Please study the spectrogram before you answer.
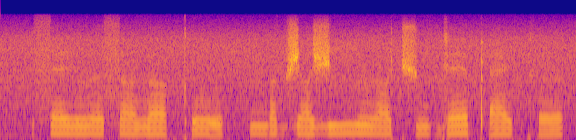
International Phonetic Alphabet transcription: sɛɪ̯ɹəsʌðʌ kʼʊ | ŋʌdʒʌʒi ɹʌt͡ʃuɡɛ pʼæɪ̯kʰə

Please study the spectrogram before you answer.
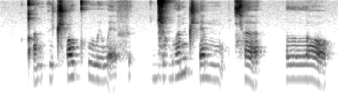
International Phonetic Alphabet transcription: qʼɐnkɨt͡ʃʼɔ kʷʰɘwɨwɛ̰f | ɖ͡ʐiɡʷan t͡ʃʼɛmːɔ̰pt͡ɕʰɐ | lːɔ

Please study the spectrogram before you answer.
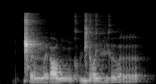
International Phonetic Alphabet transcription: ǁəmə ɾɒwŋɡɔɡjɔ vʲor

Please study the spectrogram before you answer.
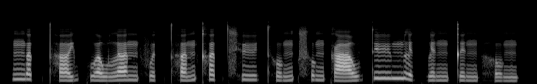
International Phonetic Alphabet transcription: ŋɐ˥t̚t̪ʰɐ˨˥j kʷɐ˨wlɐ˧n fɵ˨t̚t̪ʰɐ˨˥nkʰɐ˧t̚ t͡sʰyː˧t̪ʰʊ˨˥ŋt͡sʰʊ˧ŋkaː˨˥w t̪yː˥mlɪ˨k̚lɪ˨ŋ t̪ɪ˨ŋ hʊ˨ŋ

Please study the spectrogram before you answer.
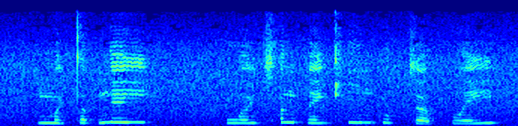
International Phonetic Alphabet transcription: mɵ˨˩ɥt̪ɐ˨t̚ŋe˥j | wɵ˨˥ɥt͡sʰɐ˥ŋfe˨˧j kʰiː˥mpuː˧t̚t͡sœː˨˩ kʷe˨˥j

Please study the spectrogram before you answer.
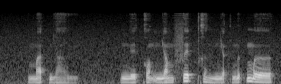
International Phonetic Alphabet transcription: ma˨˩t̚ɲa̤˨˩w | ŋe˨˦ kɔ̰˧˨nɲa˨˦m fe˦˥t̚kə̤˨˩nɲa˨˩k̚nə˦˥t̚ məː˧

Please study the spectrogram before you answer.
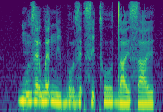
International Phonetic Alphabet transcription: ɡũ˦˨zɛ̰˦˨wɛ̰˦˨ ni˨bo̰˦˨ʊ̯zɪ˦ʔ sʰḭ˦˨tʰo˦ʊ̯ da˨ɪ̯sʰa˨ɪ̯

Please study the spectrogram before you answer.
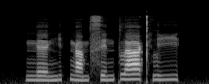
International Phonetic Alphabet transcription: ŋɛː˧ŋi˦˥t̚ŋa˦˥m se˦˥nplaː˥˩kʰliː˦˥t̚

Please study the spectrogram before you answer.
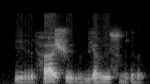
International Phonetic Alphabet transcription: irha ʃybə̤bʲavy sṳɗə̤

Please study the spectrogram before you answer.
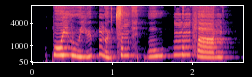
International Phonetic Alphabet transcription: pɔː˥jluː˧jyː˥p̚n̪ɵ˨˥ɥ t͡sɐ˥ŋhɪ˧k̚wo˥w | ŋɐ˥ŋfaː˧ŋ

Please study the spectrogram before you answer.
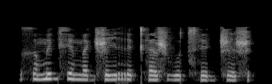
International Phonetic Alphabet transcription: xəmɪɡxe mɛɡʂirɪ kʰɛʂvu t͡sʰɪɡʈ͡ʂiʂ

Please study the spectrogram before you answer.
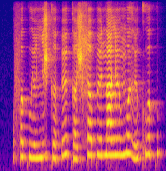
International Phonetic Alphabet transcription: fɐ˩˥kʷ jø˩ɲə˩˥ʒkə˩ ʔø˧˥˧kɐ˩ʒ ɬɐ˥pø˥ na˥lø˥ ŋʷɐ˥ɣø˩˥kʷʼʌ˥kʷ

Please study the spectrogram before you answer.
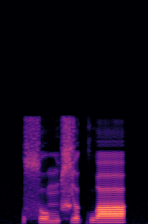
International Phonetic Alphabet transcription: so˨˩mɕə˧kwa˦

